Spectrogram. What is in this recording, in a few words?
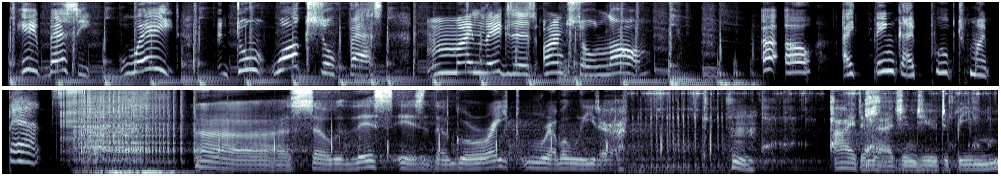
animation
